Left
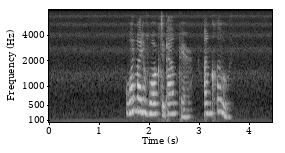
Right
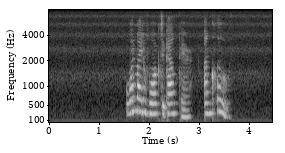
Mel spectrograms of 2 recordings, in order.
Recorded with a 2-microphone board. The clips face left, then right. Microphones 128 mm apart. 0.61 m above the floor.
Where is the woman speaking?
15° left (ahead or behind), 3.5 m; by 3.7 s 20° right (ahead or behind), 2 m.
